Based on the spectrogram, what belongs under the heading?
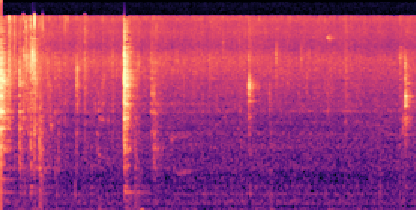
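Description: Pholourie fritters sizzling as they deep-fry in a pot of hot oil, stirred and turned with a spatula. A few sharp knocks of the spatula against the pot, the loudest about a second and a half in.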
